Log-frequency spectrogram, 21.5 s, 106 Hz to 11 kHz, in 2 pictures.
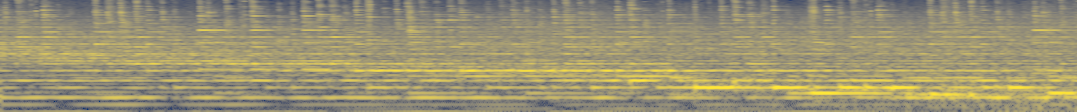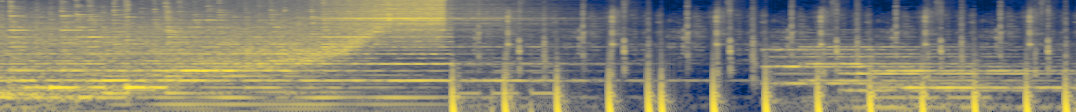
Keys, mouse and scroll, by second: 0.5 right click, 1.1 alt+right click, 2.0 right click, 2.9 click, 4.4 right click, 7.5 click, 8.4 click, 9.7 click, 10.1 alt+click, 10.7 shift+click, 11.7 click, 12.2 shift+click, 14.6 r, 18.7 click, 19.7 click.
